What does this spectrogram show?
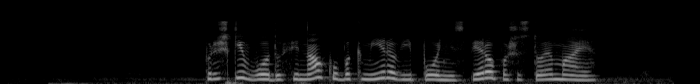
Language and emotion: Russian, neutral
